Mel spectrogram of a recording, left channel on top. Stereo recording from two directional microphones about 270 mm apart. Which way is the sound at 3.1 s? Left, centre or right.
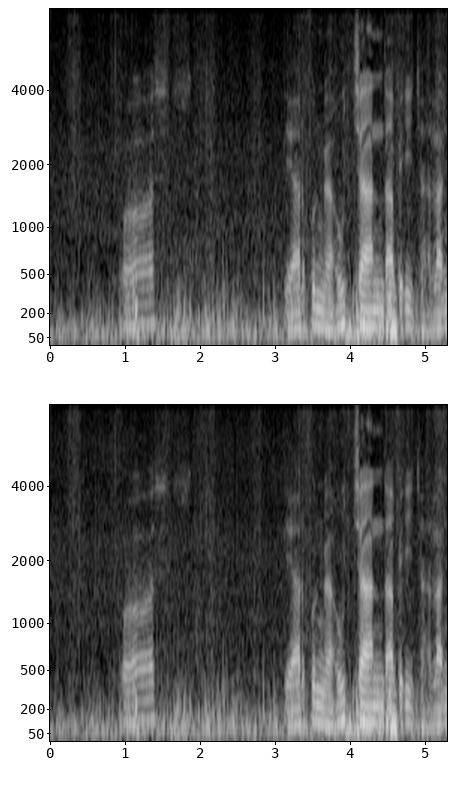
Centre.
